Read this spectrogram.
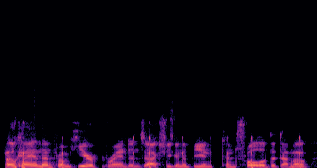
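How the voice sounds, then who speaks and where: Speaking at a fairly quick clip in a mid-range voice, this twenty-something Dominican man presents his student project over a video call, leaning heavily on "like" in a relaxed way. There's no echo, though the headset audio comes through dull and far away.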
